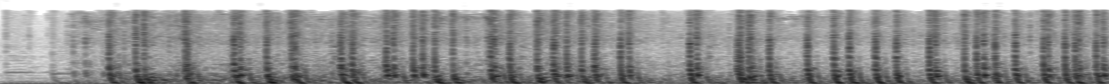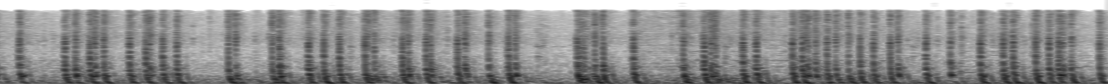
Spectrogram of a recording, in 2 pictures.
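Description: A fireworks display over the estuary in Huelva, closing the town's Semana Grande festival: rapid, continuous bangs and crackles pile on one another for the whole stretch, loud and dense, with no pauses and no voices.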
